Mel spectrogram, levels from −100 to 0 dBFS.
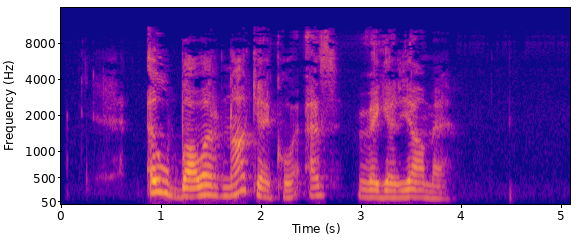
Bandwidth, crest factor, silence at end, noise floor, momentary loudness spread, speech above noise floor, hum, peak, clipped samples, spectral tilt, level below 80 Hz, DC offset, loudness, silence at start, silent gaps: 11 kHz; 22 dB; 1.2 s; -77 dBFS; 15 LU; 48 dB; none; -8 dBFS; under 0.1%; -5 dB/octave; -78 dBFS; under 0.1%; -29 LUFS; 0.85 s; none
